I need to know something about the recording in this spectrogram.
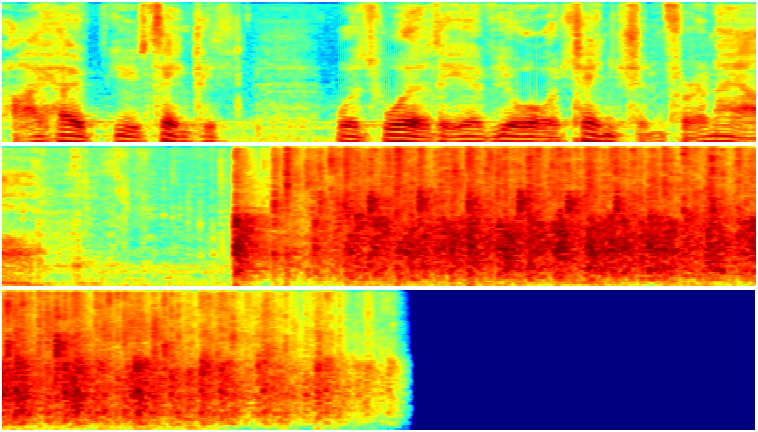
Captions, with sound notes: I hope you think it was worthy of your attention for an hour. [APPLAUSE]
